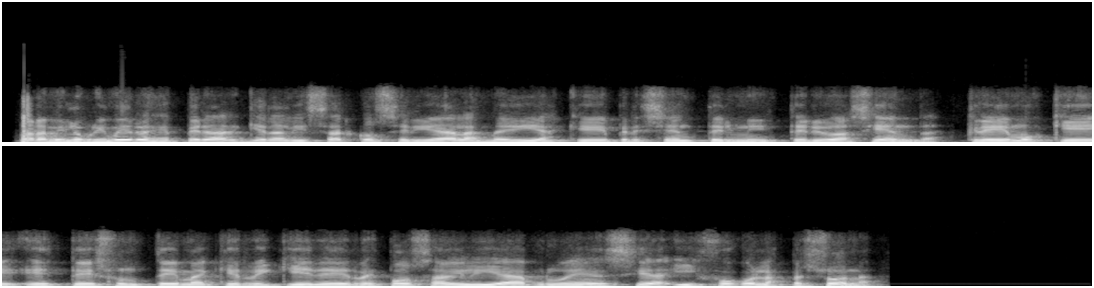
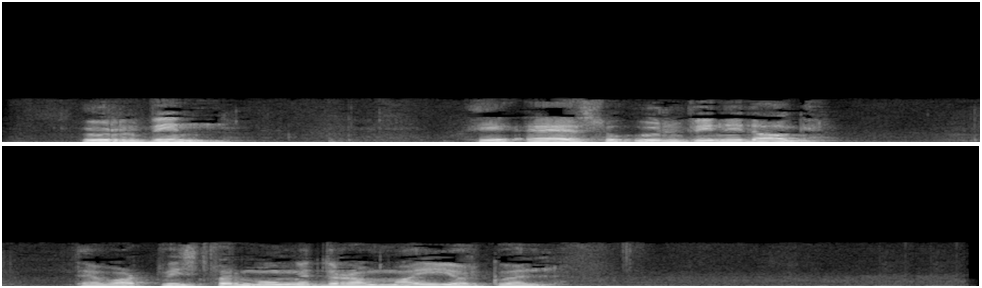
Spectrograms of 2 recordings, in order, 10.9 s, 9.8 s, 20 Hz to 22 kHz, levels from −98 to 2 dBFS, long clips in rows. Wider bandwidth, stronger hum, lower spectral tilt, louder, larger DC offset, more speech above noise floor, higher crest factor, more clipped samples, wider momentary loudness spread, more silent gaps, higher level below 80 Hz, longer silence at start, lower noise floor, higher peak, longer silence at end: first, 8.6 kHz vs 7 kHz; neither; about the same, -7.5 dB/octave vs -8 dB/octave; first, -15 LUFS vs -22 LUFS; neither; first, 72 dB vs 40 dB; about the same, 14 dB vs 16 dB; neither; second, 5 LU vs 8 LU; neither; second, -56 dBFS vs -50 dBFS; second, 0.1 s vs 0.4 s; first, -85 dBFS vs -61 dBFS; first, 0 dBFS vs -8 dBFS; second, 1.1 s vs 2.1 s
